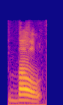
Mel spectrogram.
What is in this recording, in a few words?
"boat", pronunciation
